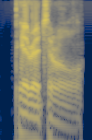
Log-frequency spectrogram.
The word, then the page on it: peripteral: British English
